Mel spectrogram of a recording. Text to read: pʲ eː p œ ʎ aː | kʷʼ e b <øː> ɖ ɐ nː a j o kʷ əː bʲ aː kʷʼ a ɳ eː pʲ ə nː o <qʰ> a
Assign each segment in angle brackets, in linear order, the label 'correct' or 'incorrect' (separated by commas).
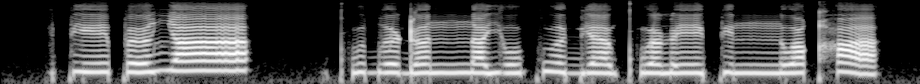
incorrect, correct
